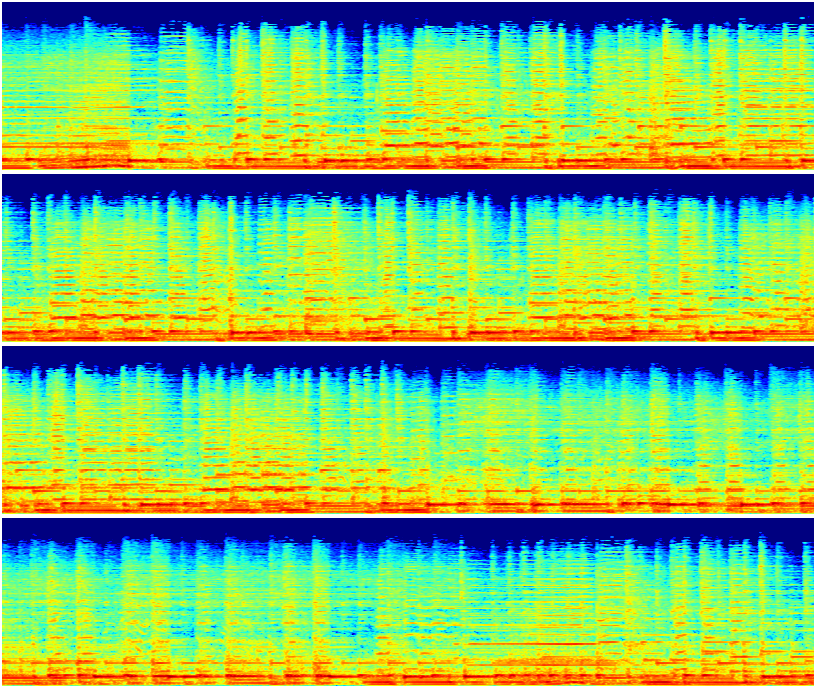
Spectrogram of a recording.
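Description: A live salsa band plays a song with congas, drum kit, keyboard, bass guitar and brass, over a steady, driving Latin beat.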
